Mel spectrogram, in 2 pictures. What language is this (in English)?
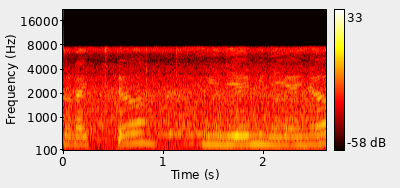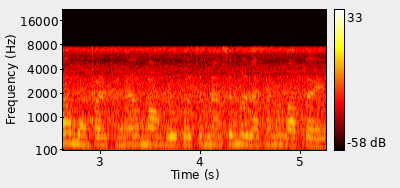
Bodo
